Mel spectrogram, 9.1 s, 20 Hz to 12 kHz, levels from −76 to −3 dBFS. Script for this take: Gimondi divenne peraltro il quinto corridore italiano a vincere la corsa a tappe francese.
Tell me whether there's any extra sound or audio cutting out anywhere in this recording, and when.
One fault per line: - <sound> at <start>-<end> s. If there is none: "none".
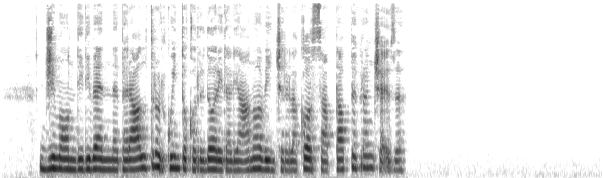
none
